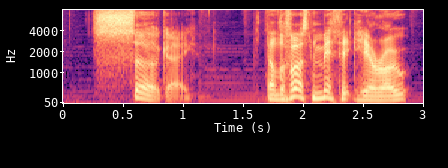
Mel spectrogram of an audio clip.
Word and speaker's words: Sergei: And this is a Slavic name, and it is pronounced Sergei. Sergei.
